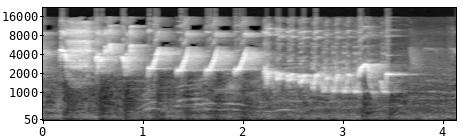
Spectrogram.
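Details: White-rumped shama singing vigorously while bathing in the afternoon: loud clear whistled phrases, a run of rising slurred notes repeated about every quarter second, then a quick descending series of sweet whistles ending on a sustained note.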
